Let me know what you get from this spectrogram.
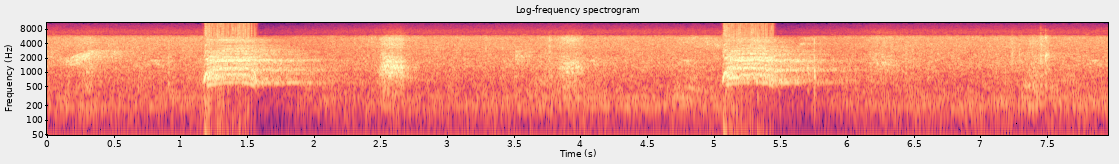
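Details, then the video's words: Cambodian barking deer giving two hoarse, clipped barks about four seconds apart, with quieter muffled sounds between them against a hissy background. "Cambodia Sound Deer Calls || សម្លេងសត្វឈ្លូសស្រែក"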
